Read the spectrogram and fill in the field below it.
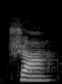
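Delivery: "Tcha" with the tongue curled back; curled-tongue sound. Shown as a demonstration. Teacher models Chinese sounds, "Tcha" with curled tongue. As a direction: say "Tcha" as a retroflex syllable. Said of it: "tourne la langue".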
